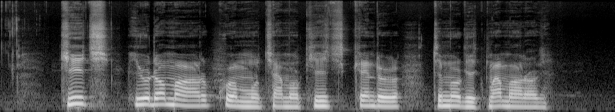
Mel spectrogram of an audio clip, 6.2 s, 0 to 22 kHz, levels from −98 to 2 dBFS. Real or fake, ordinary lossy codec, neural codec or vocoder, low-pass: real; none; none; none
